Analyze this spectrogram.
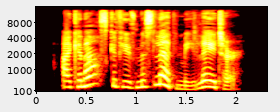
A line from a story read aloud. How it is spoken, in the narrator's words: she said, her voice light and a smile on her lips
